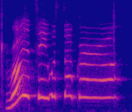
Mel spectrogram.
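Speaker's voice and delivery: very high, loud sing-out hello; excited greeting call. Real, not acted. Streamer hailing a viewer who just joined, excited call. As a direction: stretch out a delighted high-pitched shout-out.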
